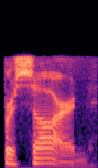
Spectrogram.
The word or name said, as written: brassard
